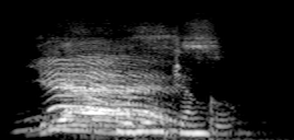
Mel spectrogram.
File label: teen small group yes; applehillstudios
